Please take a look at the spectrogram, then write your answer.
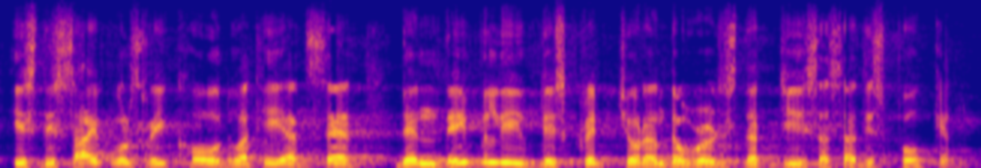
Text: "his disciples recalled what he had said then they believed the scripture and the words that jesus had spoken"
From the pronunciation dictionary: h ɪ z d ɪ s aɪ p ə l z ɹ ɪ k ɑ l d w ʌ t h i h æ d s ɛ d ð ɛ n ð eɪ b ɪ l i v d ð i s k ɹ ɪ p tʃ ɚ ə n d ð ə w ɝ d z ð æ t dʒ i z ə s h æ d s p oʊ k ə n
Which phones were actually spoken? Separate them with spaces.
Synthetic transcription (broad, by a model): h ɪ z d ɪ s aɪ p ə l s ɹ ɪ k ɑ l d w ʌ t h i h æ d s ɛ d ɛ n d eɪ b ɪ l i v d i s k ɹ ɪ p tʃ ɚ ə n d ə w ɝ d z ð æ t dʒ i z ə s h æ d s p oʊ k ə n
